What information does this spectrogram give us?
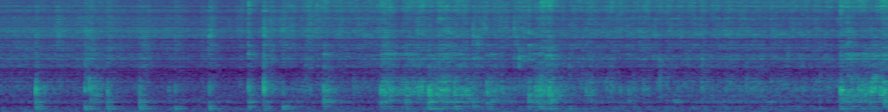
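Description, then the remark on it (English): A baking soda, salt and vinegar mix for scrubbing a shower being stirred, with steady scraping and clinks of a utensil against a container over a soft fizzing hiss, fairly quiet throughout with no talking. “she's pouring salt in with the baking soda. And now she's gonna pour some vinegar in.”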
